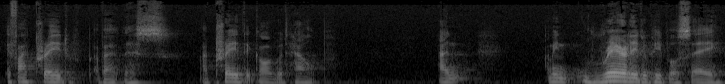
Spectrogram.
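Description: A man's voice: mid-range voice, a little mellow. Guy born in pakistan giving a sermon, earnest and chatty, keeps restarting, echoey church hall. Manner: earnest, conversational, with frequent restarts. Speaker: preacher.

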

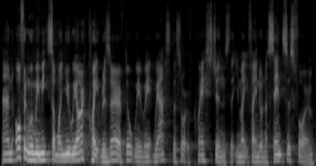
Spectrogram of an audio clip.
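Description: A Scottish man preaches from the front of a church, earnest and measured. He builds his points through rhetorical questions. His voice sits at an ordinary middle pitch. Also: a little mellow. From Scotland. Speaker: guest preacher. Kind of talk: sermon.

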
